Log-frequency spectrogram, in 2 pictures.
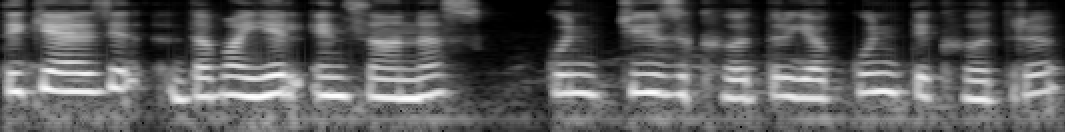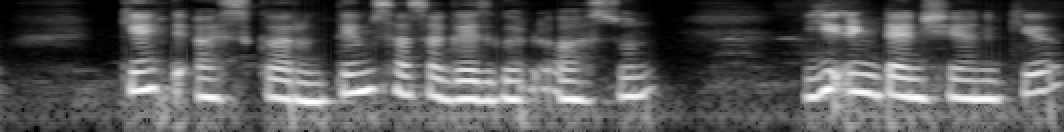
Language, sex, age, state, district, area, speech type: Kashmiri, female, 18-30, Jammu and Kashmir, Baramulla, rural, spontaneous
